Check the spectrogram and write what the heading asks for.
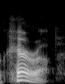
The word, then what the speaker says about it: cherub: It's just that it's not translated as you would translate translate cherub or carob as it was originally pronounced in the Hebrew.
